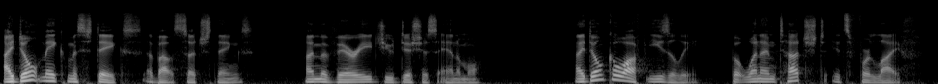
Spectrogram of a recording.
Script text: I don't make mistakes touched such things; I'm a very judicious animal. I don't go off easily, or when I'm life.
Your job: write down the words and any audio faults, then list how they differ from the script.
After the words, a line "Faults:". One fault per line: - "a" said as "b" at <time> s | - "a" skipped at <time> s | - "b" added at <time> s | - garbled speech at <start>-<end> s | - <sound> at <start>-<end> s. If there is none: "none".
I don't make mistakes about such things; I'm a very judicious animal. I don't go off easily, but when I'm touched, it's for life.
Faults:
- "touched" said as "about" at 1.5 s
- "or" said as "but" at 7.3 s
- "touched it's for" added at 7.8 s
